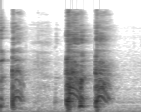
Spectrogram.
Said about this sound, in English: Hold on, I gotta cough again.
